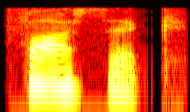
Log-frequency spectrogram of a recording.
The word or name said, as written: fossick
